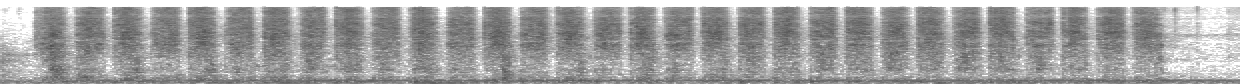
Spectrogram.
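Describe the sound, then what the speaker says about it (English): Rapid, even back-and-forth rasping of sandpaper on a wooden half-hull boat model, a rhythmic scratchy stroke repeated about four times a second, close and steady, then stopping. "You're just sanding it smooth so it will lay on the plaque."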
